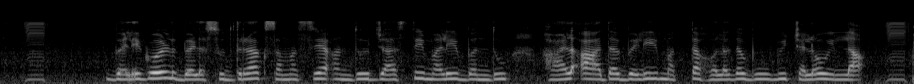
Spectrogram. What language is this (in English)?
Kannada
